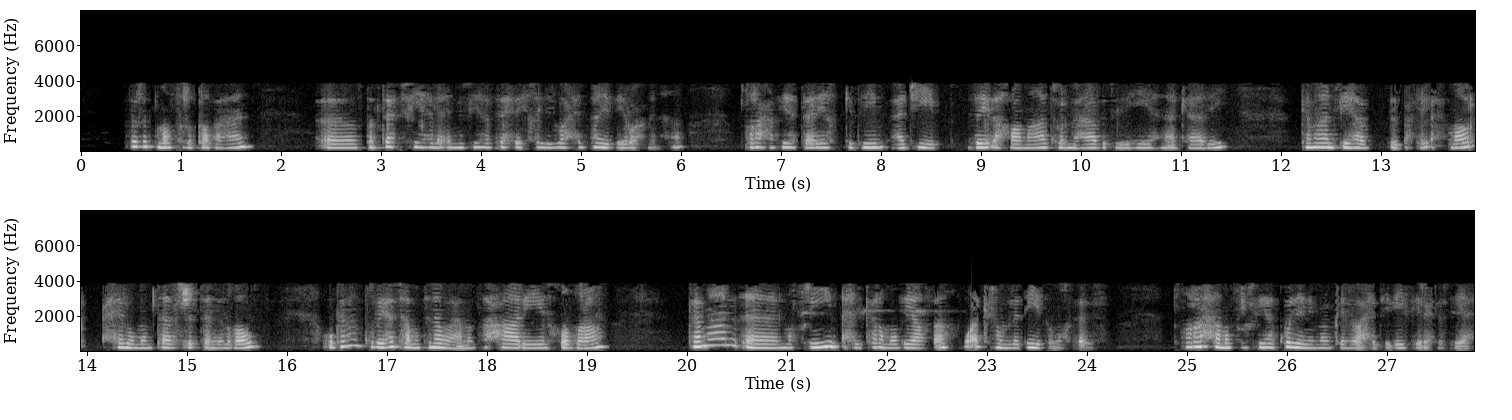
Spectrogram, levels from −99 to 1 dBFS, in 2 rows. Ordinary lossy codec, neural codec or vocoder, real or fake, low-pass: AAC, 16 kbps; none; real; 7.2 kHz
